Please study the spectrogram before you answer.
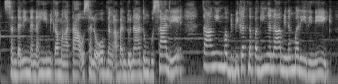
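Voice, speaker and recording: A woman's voice: fairly low pitch, fairly even intonation, fairly quick, soft background music. A woman narrating a first-person story in an earnest, dramatic way.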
